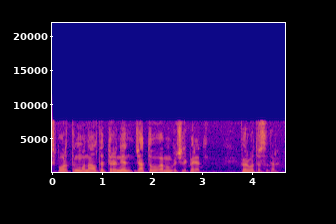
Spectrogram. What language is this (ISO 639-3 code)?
kaz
